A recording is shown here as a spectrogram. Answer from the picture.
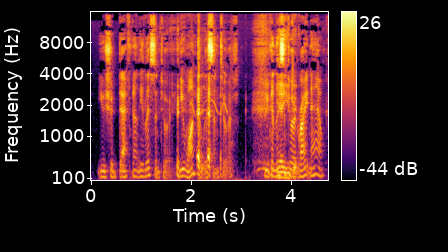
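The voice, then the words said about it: Pushy salesman-like persuasive voice. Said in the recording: “I'm going to do my pusher voice here.”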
